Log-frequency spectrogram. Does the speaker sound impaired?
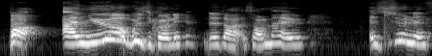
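Yes: cerebral palsy; wheelchair user.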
